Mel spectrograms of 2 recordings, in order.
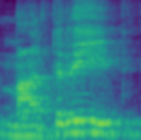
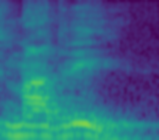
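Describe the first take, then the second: First: The final D is clearly pronounced. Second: The final D is dropped or very soft. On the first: This is the English pronunciation. "Madrid isn't Madrid in Spanish" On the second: This is the Spanish pronunciation. "in Spanish, it's Madrid"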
